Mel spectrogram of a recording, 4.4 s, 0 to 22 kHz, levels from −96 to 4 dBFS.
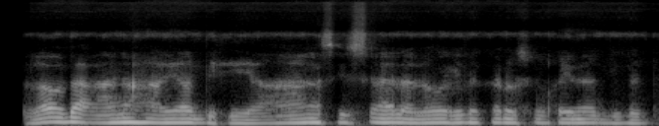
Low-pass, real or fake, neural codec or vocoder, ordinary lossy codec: none; fake; codec, 44.1 kHz, 2.6 kbps, SNAC; none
